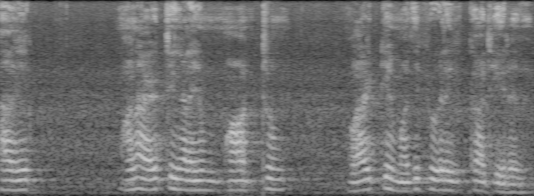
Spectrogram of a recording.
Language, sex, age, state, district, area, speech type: Tamil, male, 60+, Tamil Nadu, Viluppuram, urban, spontaneous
